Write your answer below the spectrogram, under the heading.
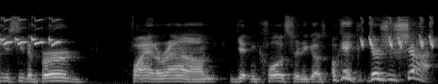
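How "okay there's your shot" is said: excited guide. Retold or imitated. Guide announcing bird arrived.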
